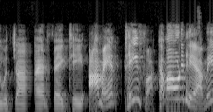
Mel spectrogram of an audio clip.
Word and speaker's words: Antifa: I don't want to be on a beach beating up some anti-fa. And they need a better name. Can we give them a nickname? We should have a contest. It's actually pronounced Antifa.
